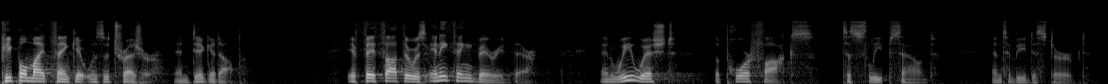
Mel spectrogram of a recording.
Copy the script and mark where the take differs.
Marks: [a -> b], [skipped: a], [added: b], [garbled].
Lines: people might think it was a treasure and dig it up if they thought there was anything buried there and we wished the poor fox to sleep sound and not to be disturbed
people might think it was a treasure and dig it up if they thought there was anything buried there and we wished the poor fox to sleep sound and [skipped: not] to be disturbed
